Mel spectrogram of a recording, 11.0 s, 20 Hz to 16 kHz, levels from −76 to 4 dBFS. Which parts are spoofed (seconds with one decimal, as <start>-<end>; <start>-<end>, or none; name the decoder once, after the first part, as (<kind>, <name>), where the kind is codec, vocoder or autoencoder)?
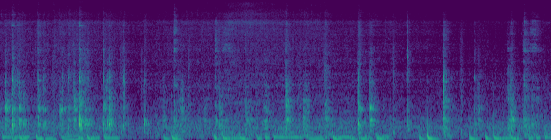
2.5-3.1 (codec, SNAC); 7.1-9.4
